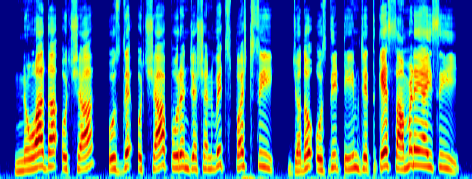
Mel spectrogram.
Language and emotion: Punjabi, happy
